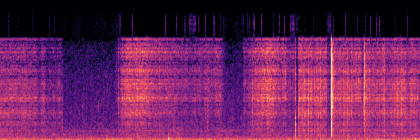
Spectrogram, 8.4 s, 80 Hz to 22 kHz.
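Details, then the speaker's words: Amiga 600 board during capacitor replacement: soft hiss and sizzle with sharp crackles as the soldering iron touches chip pins. Suspected electrolyte from capacitor leakage under the ICs, unconfirmed. "Can you hear that sizzle? Now I was watching one of Gadget's boards videos when he was working on an Amiga 4000 board recently that had quite bad capacitor damage and battery damage, and he was getting a hiss like that when he had electrolyte and things underneath ICs."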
